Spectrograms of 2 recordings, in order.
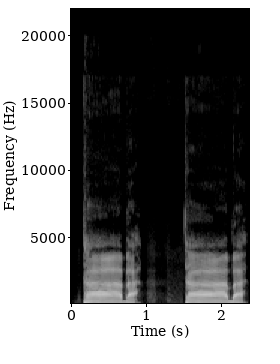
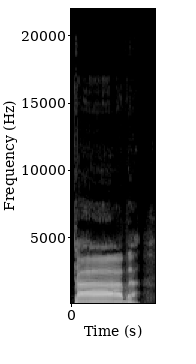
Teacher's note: the alif takes the sound a because it's a light letter is coming before it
